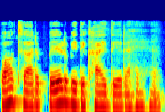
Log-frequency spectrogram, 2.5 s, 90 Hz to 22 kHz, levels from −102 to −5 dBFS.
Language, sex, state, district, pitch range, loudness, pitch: Hindi, male, Jharkhand, Ranchi, 115-130 Hz, -17 LUFS, 125 Hz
